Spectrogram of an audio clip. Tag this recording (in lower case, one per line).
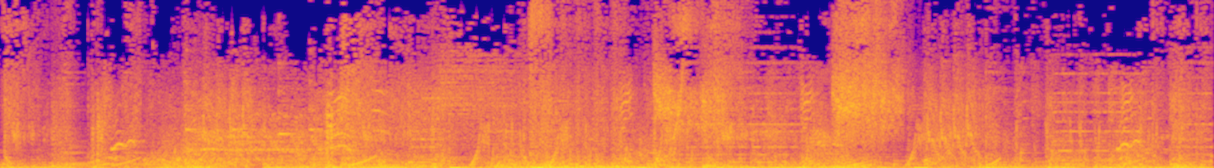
music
